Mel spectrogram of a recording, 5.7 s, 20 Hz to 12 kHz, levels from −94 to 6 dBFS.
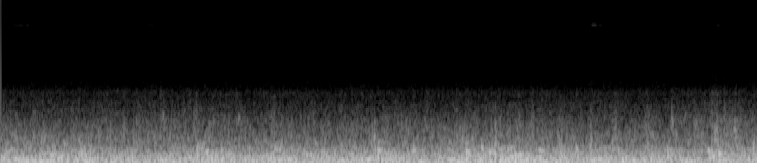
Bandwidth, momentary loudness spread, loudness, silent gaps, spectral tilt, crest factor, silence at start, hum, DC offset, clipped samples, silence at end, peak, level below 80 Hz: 1.4 kHz; 4 LU; -25 LUFS; none; -16.5 dB/octave; 14 dB; 0 s; none; under 0.1%; under 0.1%; 0 s; -10 dBFS; -26 dBFS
